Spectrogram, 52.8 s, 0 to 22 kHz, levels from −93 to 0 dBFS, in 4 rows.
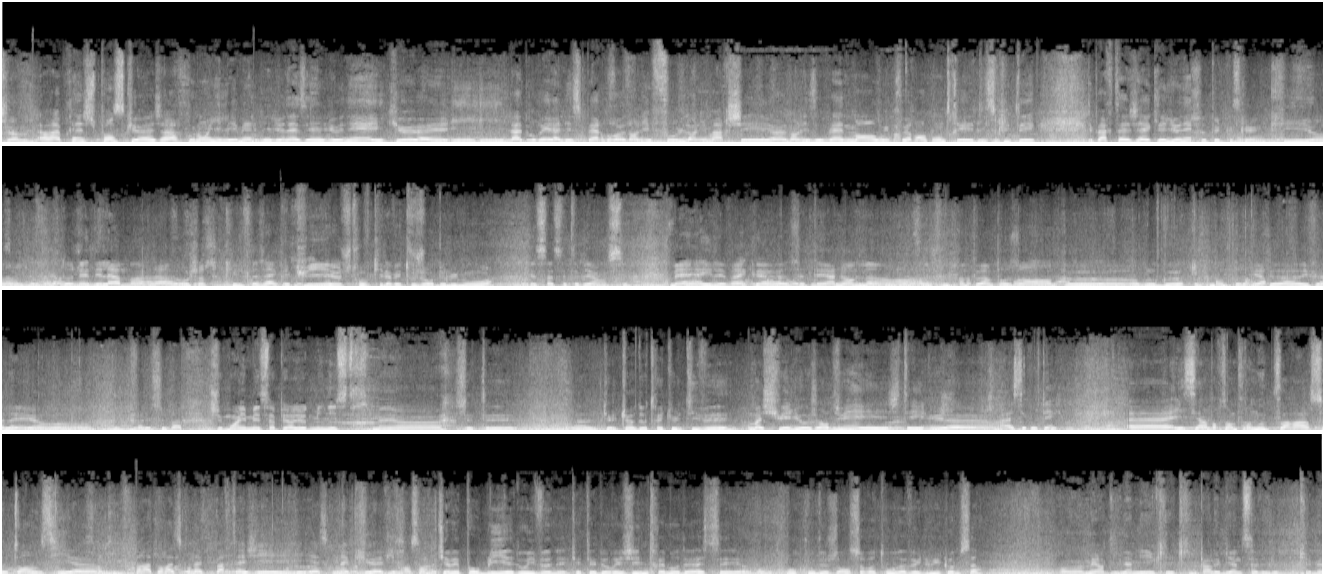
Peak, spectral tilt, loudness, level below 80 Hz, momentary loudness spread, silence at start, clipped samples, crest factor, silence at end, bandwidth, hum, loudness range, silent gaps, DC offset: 0 dBFS; -6 dB/octave; -11 LUFS; -24 dBFS; 4 LU; 0 s; under 0.1%; 10 dB; 0 s; 16.5 kHz; none; 2 LU; none; under 0.1%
